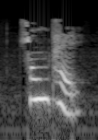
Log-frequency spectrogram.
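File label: "充沛", Mandarin Chinese; chinese flashcards; hsk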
